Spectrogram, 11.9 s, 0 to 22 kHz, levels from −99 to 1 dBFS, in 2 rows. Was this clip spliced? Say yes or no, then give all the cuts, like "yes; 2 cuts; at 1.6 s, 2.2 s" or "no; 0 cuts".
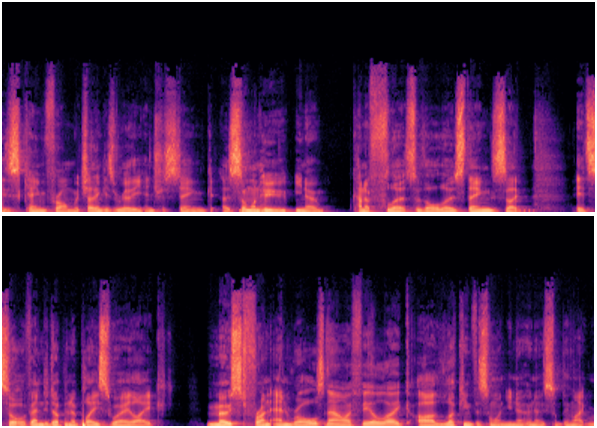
no; 0 cuts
